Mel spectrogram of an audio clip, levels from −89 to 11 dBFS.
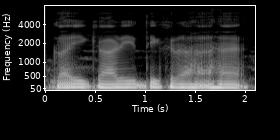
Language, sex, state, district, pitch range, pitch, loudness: Hindi, male, Bihar, Patna, 105-115 Hz, 110 Hz, -14 LUFS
